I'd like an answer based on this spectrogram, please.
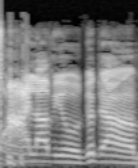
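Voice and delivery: put-on, high, excited, kissy, gushing voice. Retelling how an excited guy greeted someone: imitating an excited guy. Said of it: "he was excited".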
